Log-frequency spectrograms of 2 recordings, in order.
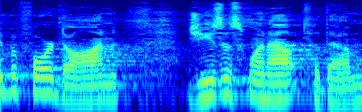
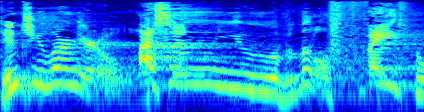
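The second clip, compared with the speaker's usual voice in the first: mock very high, harsh, shrill scolding tone; 10 semitones higher, 7 dB louder than usual. Acting out Jesus rebuking Peter, as some hear it: mock-harsh scolding as Jesus. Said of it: "some hear the words that Jesus said like Jesus is rebuking Peter".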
